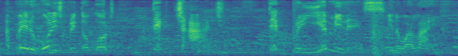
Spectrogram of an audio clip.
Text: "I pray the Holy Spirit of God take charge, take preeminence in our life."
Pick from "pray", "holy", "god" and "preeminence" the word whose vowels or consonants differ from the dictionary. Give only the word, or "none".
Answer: pray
